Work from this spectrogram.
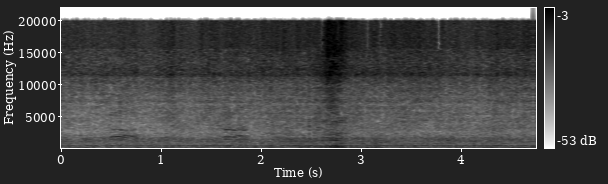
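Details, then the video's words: Bees buzzing as a steady, dense drone, low and even throughout, swelling slightly near the middle, offered as calming sound for sleep, focus and tinnitus relief. "Relaxing Calming Bees Sound"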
